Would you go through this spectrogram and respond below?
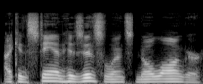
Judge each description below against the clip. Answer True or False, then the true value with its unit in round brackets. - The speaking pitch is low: True (125 Hz)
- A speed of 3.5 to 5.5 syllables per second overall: False (5.7 syllables/s)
